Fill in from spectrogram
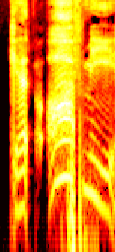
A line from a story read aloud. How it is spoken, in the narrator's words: Harry gasped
